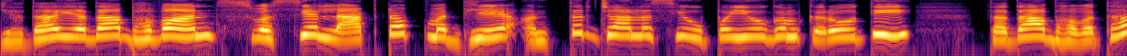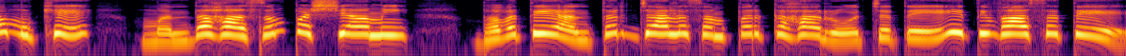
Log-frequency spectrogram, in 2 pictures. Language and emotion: Sanskrit, happy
